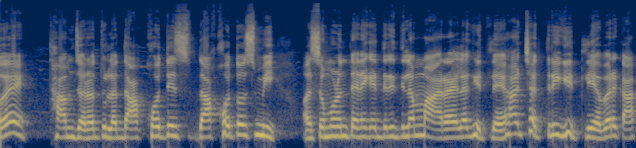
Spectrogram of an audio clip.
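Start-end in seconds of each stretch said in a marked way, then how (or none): none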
